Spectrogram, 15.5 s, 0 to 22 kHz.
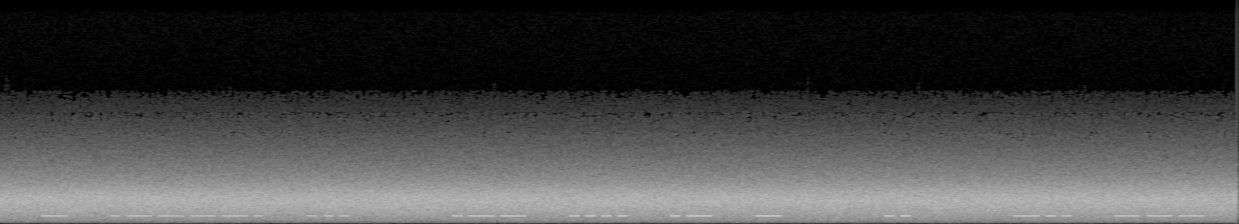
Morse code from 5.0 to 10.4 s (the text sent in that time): WHAT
